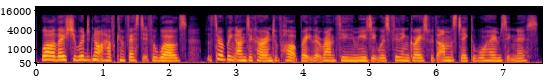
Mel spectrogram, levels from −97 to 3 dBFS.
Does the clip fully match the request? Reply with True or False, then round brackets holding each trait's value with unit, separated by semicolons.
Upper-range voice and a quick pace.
True (210 Hz; 215 wpm)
